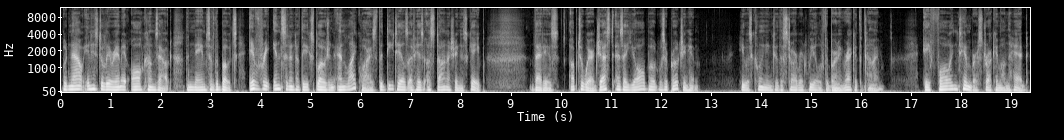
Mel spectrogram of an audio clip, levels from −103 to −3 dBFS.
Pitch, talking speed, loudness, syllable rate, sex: 100 Hz, 190 wpm, -18 LUFS, 4.7 syllables/s, male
